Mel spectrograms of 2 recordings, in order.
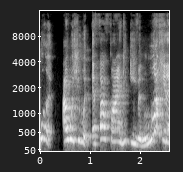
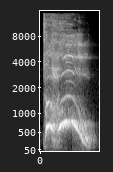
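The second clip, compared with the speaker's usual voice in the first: "To who?" pushed still higher, near a squeal; even more outraged; 4 dB louder than usual. Real, not acted. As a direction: top the first one, incredulous.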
